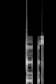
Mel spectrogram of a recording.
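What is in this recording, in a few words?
EMS Dispatch, p25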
